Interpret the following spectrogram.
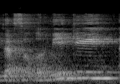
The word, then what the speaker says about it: Thessaloniki: I know some people pronounce it Thessalonica, but in Greek it would be Thessaloniki, and just for the purpose of clarification, I will pronounce it in the American way, Thessalonica.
